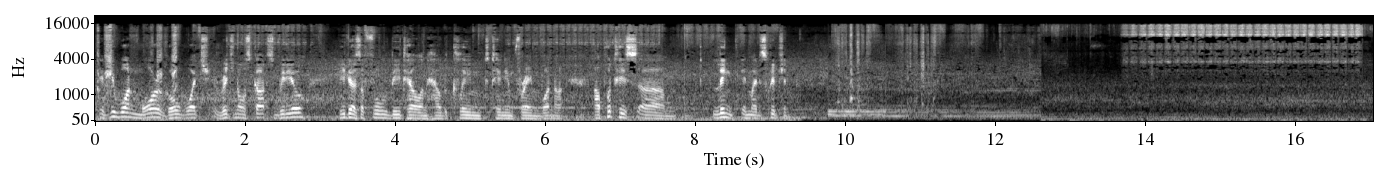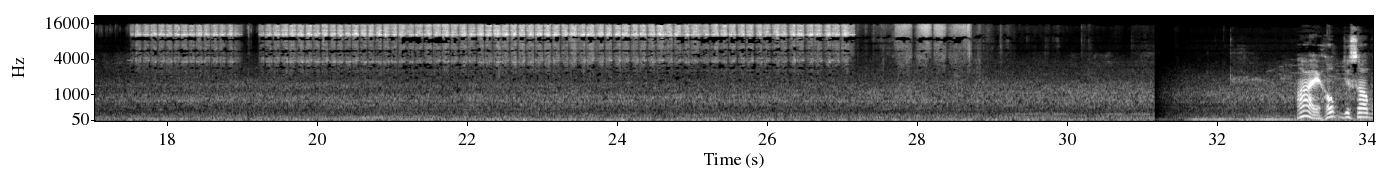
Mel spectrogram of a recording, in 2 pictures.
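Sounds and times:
abrasive pad scrubbing metal tube: 4.7s - 9.2s, 9.8s - 11.9s, 17.6s - 28.8s.

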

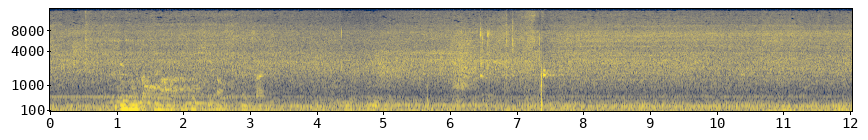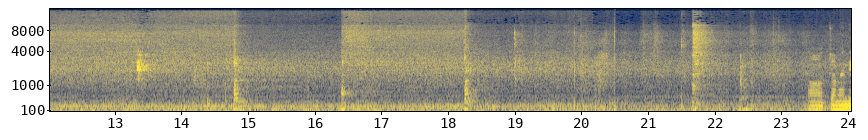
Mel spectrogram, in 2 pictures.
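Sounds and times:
vacuum air hiss: 0.0s - 18.6s
low machine hum: 0.0s - 24.0s.

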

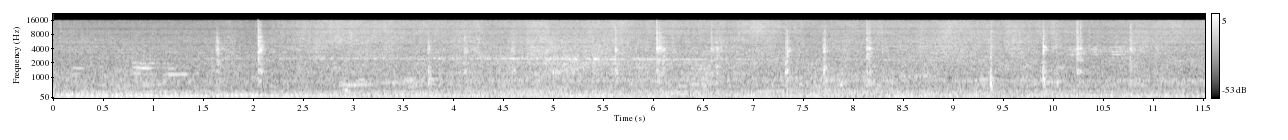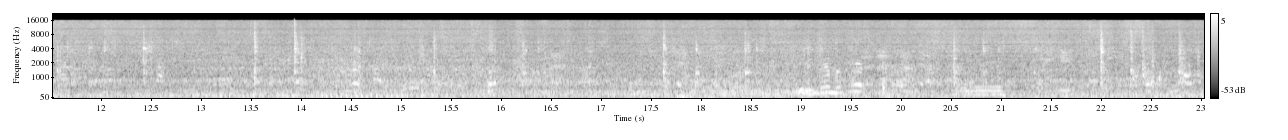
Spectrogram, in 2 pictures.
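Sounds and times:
food sizzling in a wok: 0.0s - 23.0s
metal utensil scraping a wok: 1.6s - 23.0s.

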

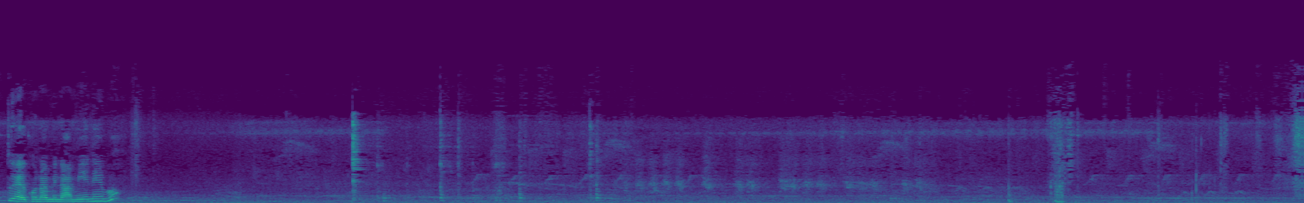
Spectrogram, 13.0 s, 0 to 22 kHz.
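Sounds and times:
faint birds chirping: 0.0s - 13.0s
tongs clinking on steel bowls: 3.5s - 6.2s.

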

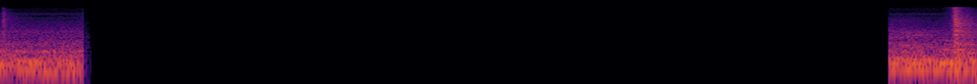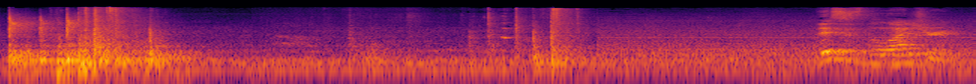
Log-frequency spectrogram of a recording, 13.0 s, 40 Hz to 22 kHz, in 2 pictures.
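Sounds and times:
vending machine hum: 0.0s - 0.6s, 6.0s - 13.0s.

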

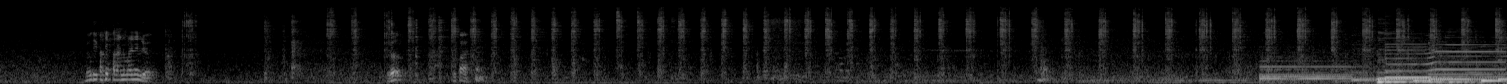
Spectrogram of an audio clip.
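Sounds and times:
ratchet wrench clicking: 3.2s - 15.0s.

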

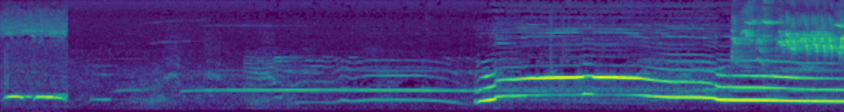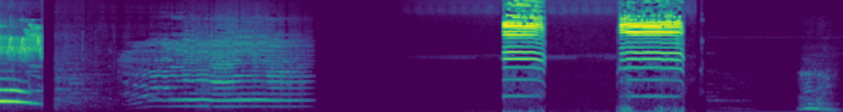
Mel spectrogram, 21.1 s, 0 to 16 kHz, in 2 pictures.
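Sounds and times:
wolves howling: 0.8s - 11.0s.

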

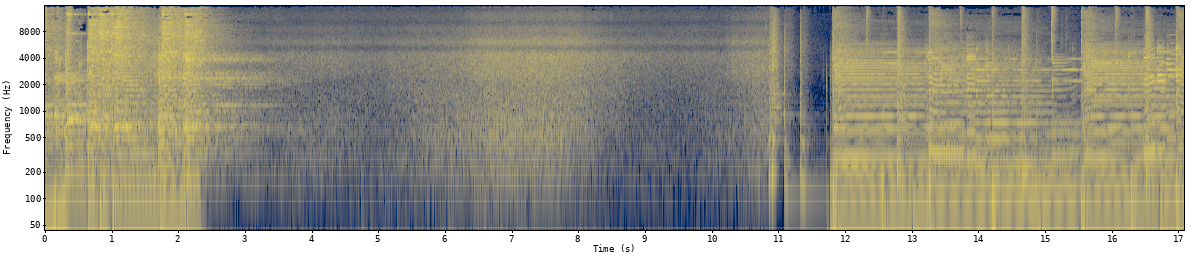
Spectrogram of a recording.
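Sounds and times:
rushing noise like surf: 0.8s - 11.2s.

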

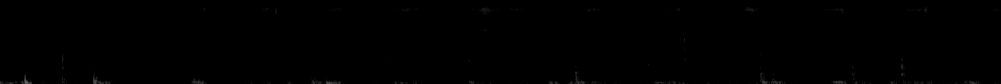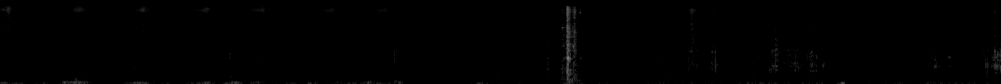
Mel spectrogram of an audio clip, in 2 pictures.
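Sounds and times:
broom sweeping wooden deck: 1.7s - 14.1s.

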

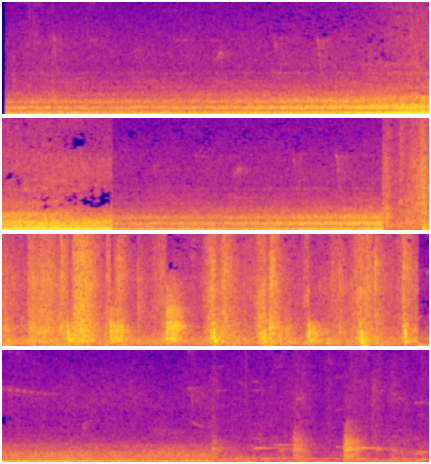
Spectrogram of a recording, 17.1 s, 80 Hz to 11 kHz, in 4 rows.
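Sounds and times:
car engine and road noise: 0.0s - 8.5s, 12.3s - 15.0s.

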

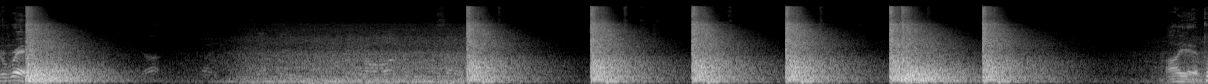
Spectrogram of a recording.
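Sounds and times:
pistol shots echoing indoors: 0.2s - 1.3s, 4.6s - 10.8s.

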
